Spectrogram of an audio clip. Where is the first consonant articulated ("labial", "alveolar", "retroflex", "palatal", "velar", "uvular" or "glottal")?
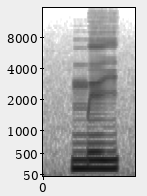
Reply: labial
